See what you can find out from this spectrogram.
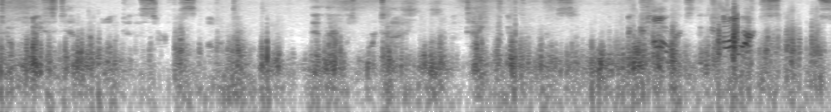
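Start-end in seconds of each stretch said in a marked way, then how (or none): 6.2-8.3 slow, higher mild sob of outrage; a lightly voiced weeping girl; sobbing Susan. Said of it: "sobbed Susan".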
